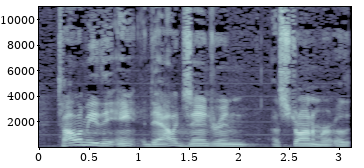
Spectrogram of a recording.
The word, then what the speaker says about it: Ptolemy: You don't pronounce the P, okay? It's Ptolemy. Ptolemy the the Alexandrian astronomer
